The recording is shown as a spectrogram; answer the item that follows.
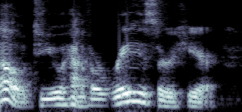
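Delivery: ordinary delivery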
